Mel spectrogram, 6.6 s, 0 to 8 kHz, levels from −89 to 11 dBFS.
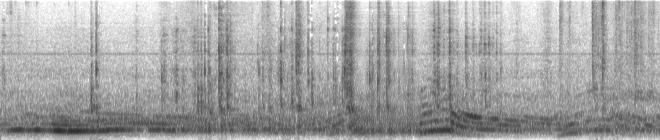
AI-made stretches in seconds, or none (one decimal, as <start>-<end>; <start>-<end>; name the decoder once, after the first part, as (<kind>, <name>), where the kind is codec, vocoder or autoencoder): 3.5-4.2 (vocoder, Vocos)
